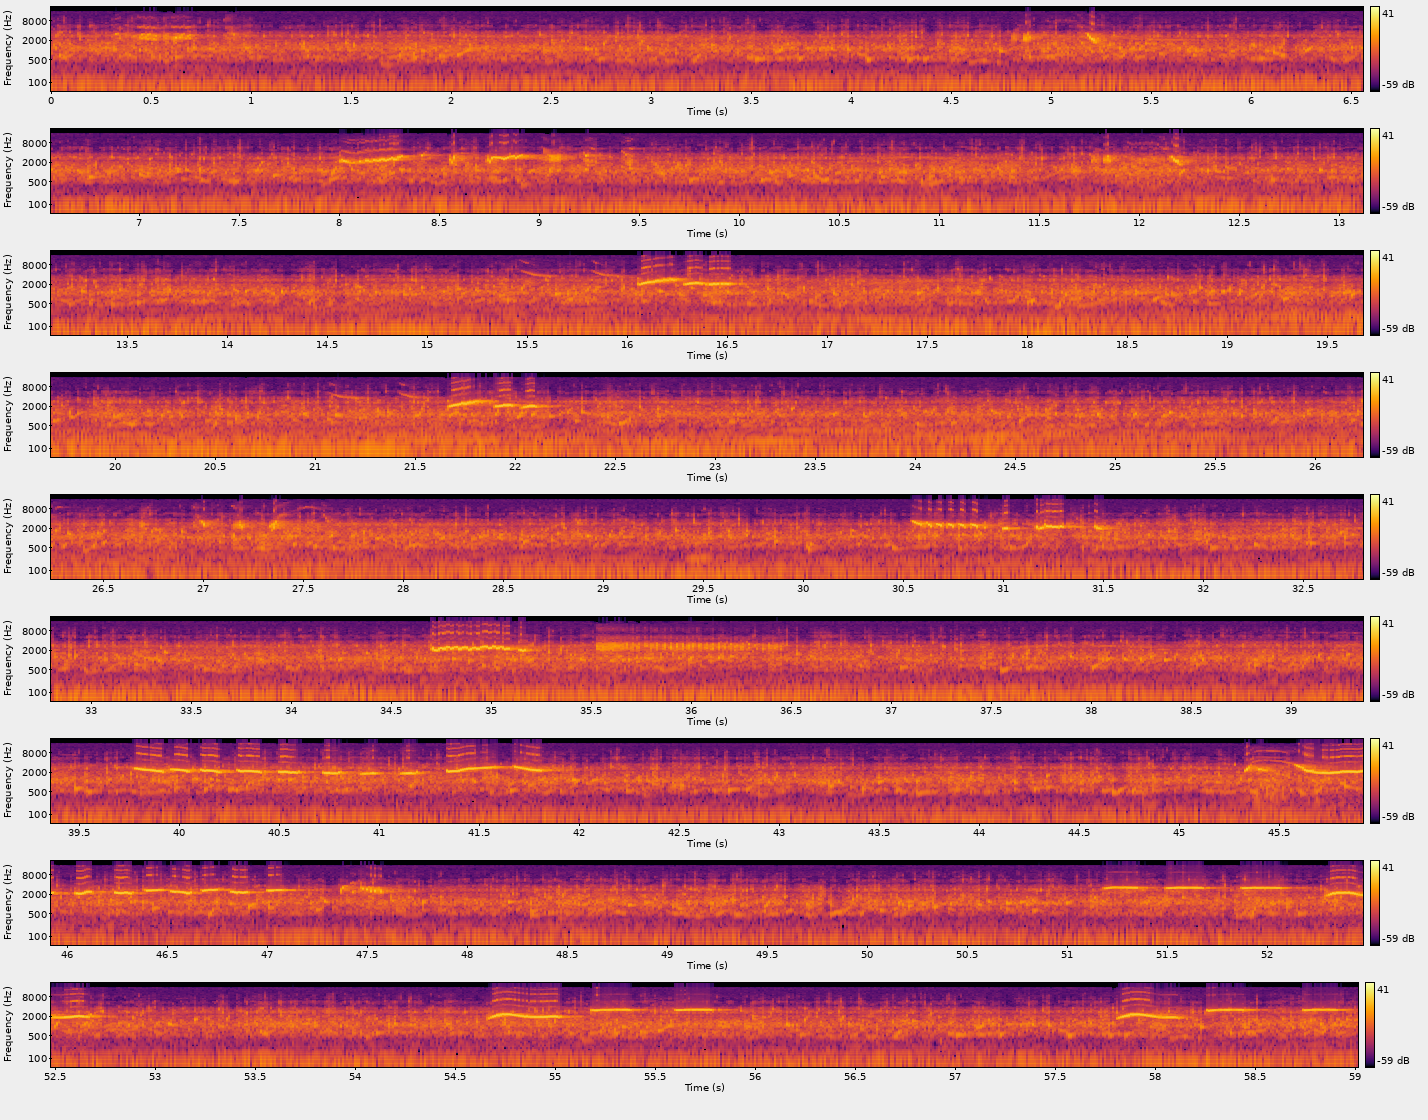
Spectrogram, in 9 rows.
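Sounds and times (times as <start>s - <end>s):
stream water flowing: 0.0s - 59.0s
thrush chirping and whistling: 15.5s - 16.7s, 21.1s - 22.3s, 39.8s - 42.0s, 45.3s - 47.7s, 51.2s - 52.8s, 54.6s - 56.0s, 57.8s - 59.0s.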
